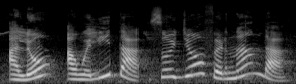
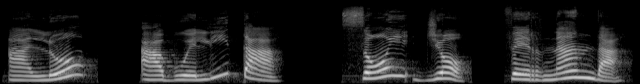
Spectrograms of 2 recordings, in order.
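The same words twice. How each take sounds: First: It is said at normal conversational speed. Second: It is said slowly and deliberately.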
